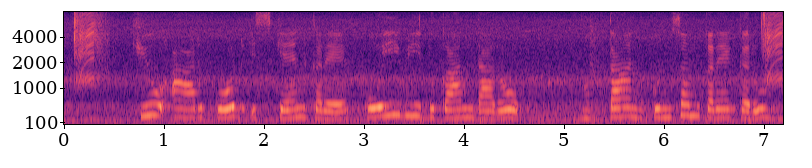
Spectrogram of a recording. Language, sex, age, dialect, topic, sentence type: Magahi, female, 25-30, Northeastern/Surjapuri, banking, question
